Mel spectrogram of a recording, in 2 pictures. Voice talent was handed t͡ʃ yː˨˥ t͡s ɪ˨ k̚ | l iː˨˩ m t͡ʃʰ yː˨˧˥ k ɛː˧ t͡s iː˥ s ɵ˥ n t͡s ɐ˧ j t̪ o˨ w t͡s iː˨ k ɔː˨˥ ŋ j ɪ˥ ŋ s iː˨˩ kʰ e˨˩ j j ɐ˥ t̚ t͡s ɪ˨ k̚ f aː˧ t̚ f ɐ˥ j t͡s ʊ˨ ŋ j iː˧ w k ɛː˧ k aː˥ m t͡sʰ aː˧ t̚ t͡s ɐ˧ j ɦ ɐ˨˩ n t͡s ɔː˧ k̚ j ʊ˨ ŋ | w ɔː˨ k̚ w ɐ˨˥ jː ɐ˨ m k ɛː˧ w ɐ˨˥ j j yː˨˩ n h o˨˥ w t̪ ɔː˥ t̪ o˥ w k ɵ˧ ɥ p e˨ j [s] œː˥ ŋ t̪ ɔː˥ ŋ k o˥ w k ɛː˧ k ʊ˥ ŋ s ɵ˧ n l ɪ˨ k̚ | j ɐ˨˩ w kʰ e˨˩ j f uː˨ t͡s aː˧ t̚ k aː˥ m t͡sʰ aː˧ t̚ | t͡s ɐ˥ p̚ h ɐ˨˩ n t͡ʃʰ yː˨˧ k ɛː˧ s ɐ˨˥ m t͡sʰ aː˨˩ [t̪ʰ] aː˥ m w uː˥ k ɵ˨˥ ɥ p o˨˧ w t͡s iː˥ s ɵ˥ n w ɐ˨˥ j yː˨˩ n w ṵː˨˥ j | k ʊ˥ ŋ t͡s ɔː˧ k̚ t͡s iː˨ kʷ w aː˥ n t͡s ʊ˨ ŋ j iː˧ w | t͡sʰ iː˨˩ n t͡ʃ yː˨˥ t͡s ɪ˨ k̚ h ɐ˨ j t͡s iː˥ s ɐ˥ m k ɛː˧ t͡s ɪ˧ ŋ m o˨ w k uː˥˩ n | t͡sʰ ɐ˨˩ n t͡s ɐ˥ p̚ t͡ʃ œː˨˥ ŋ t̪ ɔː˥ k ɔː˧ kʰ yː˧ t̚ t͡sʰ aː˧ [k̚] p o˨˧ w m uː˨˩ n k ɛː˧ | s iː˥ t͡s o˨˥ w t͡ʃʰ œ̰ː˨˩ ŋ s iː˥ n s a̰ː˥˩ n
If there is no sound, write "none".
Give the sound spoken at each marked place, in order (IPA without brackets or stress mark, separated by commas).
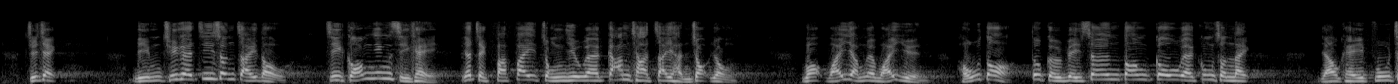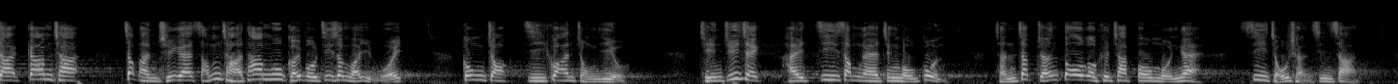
s, t̪ʰ, t̚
